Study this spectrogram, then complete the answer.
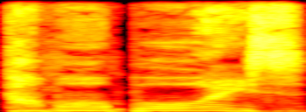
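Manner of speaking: fired-up, high, slow, drawn-out rallying yell.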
